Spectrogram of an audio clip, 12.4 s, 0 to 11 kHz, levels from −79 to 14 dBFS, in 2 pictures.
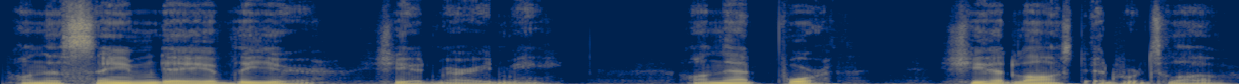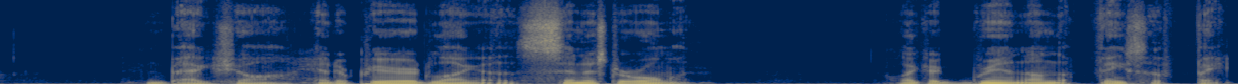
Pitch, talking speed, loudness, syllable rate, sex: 85 Hz, 165 wpm, -18 LUFS, 4.9 syllables/s, male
